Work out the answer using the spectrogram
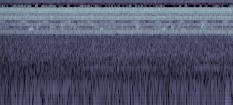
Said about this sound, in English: … recorded this chorus of frogs, insects, hippos, bats, and other creatures of the night for his CD, ….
